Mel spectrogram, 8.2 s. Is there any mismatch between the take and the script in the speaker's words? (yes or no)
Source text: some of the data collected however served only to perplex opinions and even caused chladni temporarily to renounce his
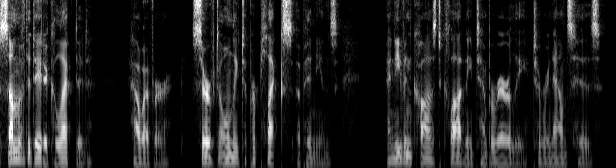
no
